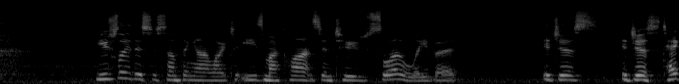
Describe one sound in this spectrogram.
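A woman talks calmly in a quiet room.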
